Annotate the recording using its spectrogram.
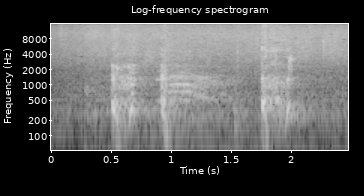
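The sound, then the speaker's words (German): A person coughs several times in two short bursts of two or three harsh, throaty coughs each, separated by a brief pause, with no talking. “Jetzt steht hier im Skript was von Hust, Cyberpunk Hust.”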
